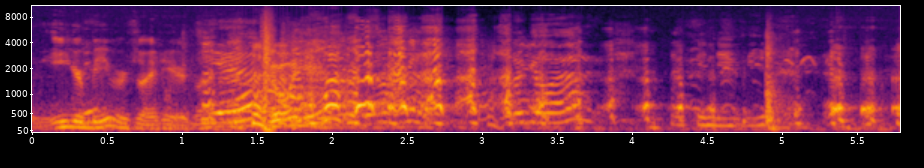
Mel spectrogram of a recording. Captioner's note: laughter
